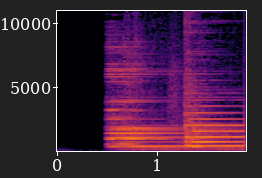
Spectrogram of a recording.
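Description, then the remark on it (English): A large church bell at the National Cathedral in Washington tolls loudly, struck twice in succession, its rich ringing overtones sustaining and overlapping as the second stroke lands on the first's lingering hum. “The bells at the National Cathedral in Washington will no doubt be around for a very long time.”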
